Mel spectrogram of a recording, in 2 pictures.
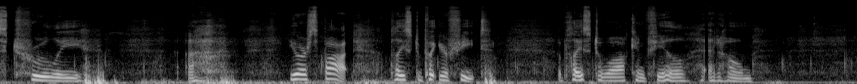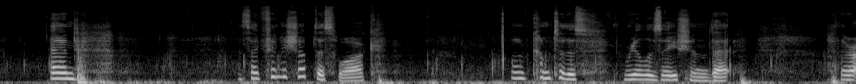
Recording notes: we thought we would record our personal thoughts as we walk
